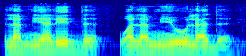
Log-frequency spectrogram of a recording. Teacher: for letter Dal, because Dal is one of the letter of Qutbujad, it has qalqala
